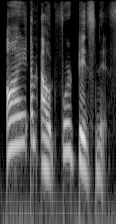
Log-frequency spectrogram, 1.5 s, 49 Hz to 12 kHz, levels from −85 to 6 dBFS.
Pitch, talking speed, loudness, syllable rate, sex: 260 Hz, 205 wpm, -17 LUFS, 6.9 syllables/s, female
